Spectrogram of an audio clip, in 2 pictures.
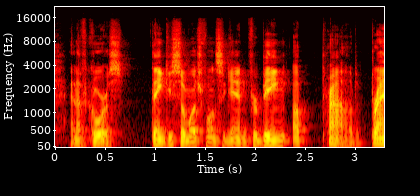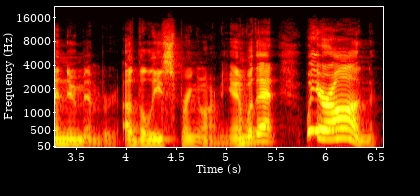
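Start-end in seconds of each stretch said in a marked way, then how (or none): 5.1-6.4 voice cracks very high and loud. Moving on to the next donation message, voice cracking. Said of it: "that was a voice crack right there".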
